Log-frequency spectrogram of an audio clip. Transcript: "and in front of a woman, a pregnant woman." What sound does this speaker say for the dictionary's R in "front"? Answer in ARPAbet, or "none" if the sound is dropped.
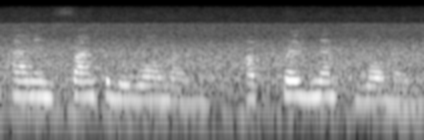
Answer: none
